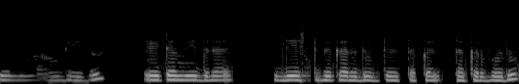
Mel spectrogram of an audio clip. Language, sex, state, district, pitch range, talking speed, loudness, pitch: Kannada, female, Karnataka, Chamarajanagar, 185-200 Hz, 125 wpm, -33 LUFS, 195 Hz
